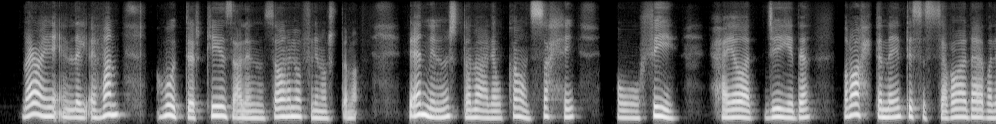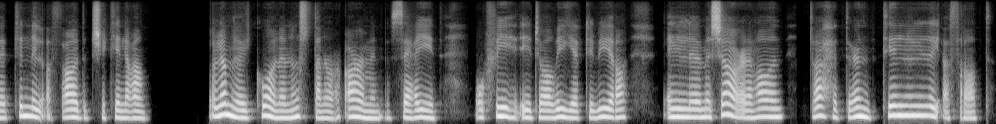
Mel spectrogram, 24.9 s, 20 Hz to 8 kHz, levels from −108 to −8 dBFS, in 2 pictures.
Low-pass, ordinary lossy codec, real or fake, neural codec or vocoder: none; none; fake; codec, 16 kHz, 0.5 kbps, FunCodec, trained on Chinese and English, 25 frames a second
